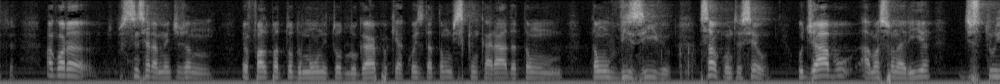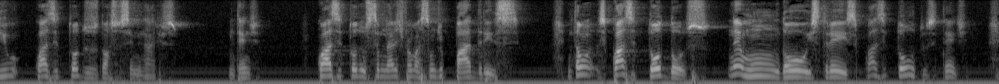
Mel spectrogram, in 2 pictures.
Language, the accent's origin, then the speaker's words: Portuguese; Anápolis, Goiás, Brazil; Eu sou de Anápolis.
